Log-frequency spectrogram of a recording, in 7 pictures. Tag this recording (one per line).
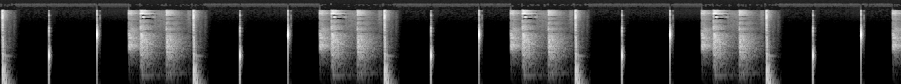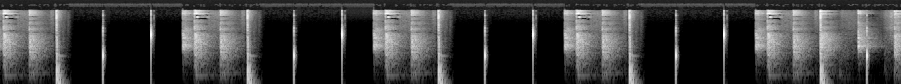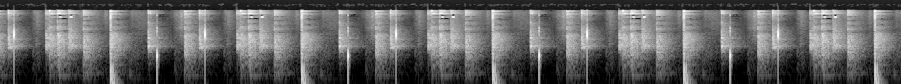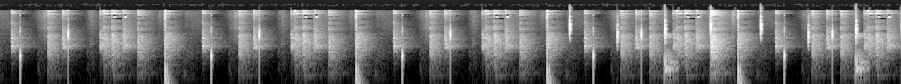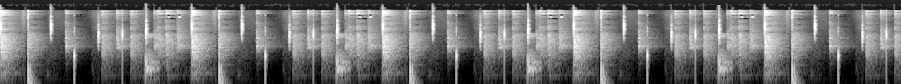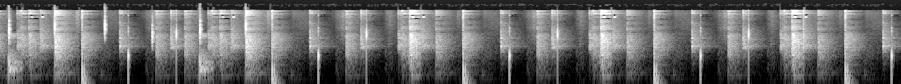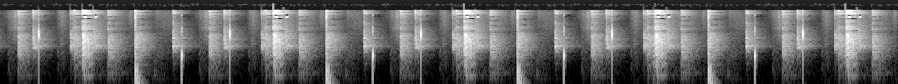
paddle
puddle
spit
BPM
Ping
hip
pedal
game
beetle
waddle
MC
Pong
loop
rap
poodle
beat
